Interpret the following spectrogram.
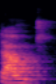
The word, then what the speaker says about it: doubt: और एक जो आप हमेशा बोलते हैं DOUBT, इसे आप डाबट नहीं पढ़ते हैं, क्या पढ़ते हैं, डाउट। तो यहाँ भी बी का कोई उच्चारण नहीं है, मतलब क्या है, यहाँ बी साइलेंट है।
